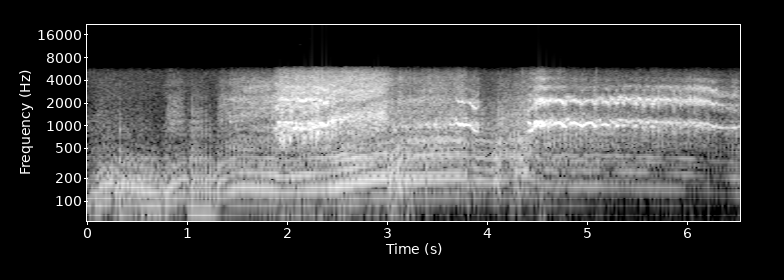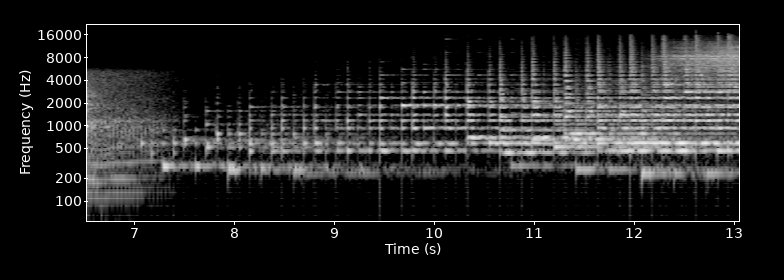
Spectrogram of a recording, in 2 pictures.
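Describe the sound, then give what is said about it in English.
A loud car engine roars while tires skid and squeal for several seconds, intense, then the screech cuts off and bright, tonal electronic music takes over. “That didn't sound like a Tesla.”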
